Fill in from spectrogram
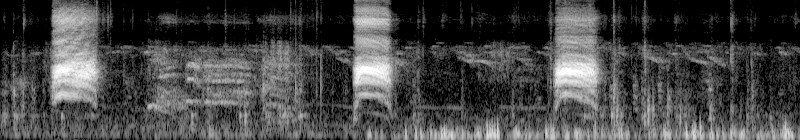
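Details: Crow competing with wild birds for food: three short, grating caws about two seconds apart. Low rumbling background noise follows the later calls.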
